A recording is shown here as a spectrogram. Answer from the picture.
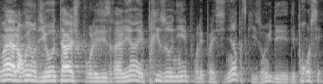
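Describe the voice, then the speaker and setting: A man with ordinary pitch variation amid noticeable background noise. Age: 30s. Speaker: comedian. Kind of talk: comedy chronicle to camera. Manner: casual, fast.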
